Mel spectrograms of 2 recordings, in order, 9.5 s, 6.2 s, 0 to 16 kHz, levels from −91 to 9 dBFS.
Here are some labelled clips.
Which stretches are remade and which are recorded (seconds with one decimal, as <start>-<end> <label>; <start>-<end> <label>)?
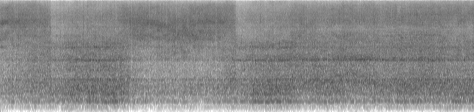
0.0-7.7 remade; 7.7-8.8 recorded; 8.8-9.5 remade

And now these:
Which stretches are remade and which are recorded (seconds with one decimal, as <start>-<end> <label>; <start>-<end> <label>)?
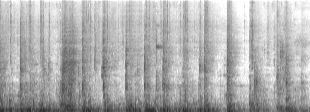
0.0-2.4 recorded; 2.4-3.0 remade; 3.0-6.2 recorded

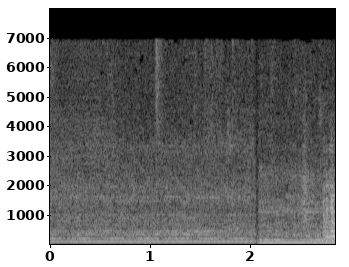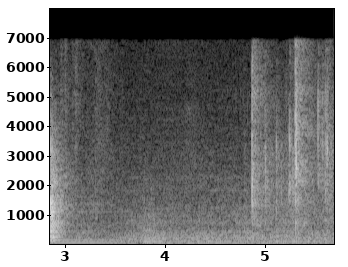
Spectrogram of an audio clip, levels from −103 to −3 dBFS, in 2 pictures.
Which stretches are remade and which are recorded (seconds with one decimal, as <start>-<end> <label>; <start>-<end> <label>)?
0.0-0.5 remade; 0.5-3.9 recorded; 3.9-4.4 remade; 4.4-5.7 recorded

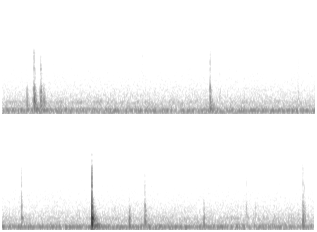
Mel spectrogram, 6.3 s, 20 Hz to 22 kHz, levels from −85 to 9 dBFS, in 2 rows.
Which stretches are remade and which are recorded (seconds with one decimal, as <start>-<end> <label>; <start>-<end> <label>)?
0.0-6.3 recorded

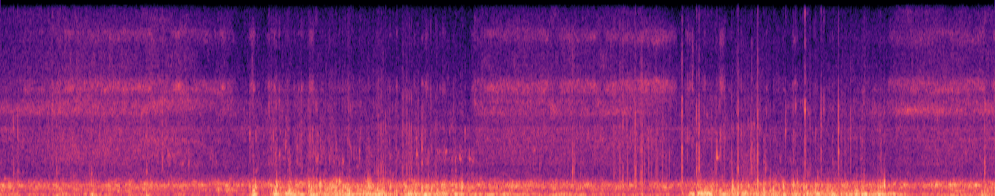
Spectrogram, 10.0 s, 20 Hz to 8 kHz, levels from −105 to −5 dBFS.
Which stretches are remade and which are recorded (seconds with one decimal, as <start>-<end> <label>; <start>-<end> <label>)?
0.0-1.8 recorded; 1.8-2.5 remade; 2.5-8.3 recorded; 8.3-8.9 remade; 8.9-10.0 recorded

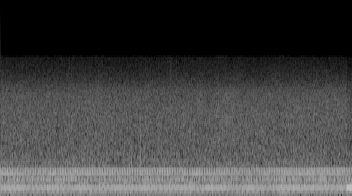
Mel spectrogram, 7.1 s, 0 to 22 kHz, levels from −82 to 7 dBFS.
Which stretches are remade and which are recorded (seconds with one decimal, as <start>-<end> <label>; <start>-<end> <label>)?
0.0-3.9 recorded; 3.9-6.0 remade; 6.0-7.1 recorded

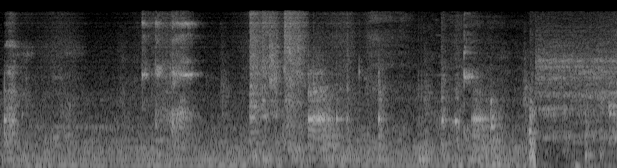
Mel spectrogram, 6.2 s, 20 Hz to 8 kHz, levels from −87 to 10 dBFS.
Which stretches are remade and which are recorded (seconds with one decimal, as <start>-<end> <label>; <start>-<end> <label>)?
0.0-3.7 remade; 3.7-6.2 recorded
